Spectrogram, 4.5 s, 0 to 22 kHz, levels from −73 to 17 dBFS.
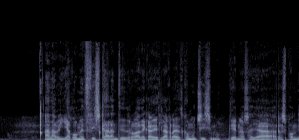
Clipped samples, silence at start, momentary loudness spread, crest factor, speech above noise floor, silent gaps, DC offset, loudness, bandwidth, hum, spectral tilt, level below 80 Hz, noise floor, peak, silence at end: under 0.1%; 0 s; 5 LU; 22 dB; 24 dB; none; under 0.1%; -23 LUFS; 16 kHz; none; -4 dB/octave; -36 dBFS; -48 dBFS; -2 dBFS; 0 s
